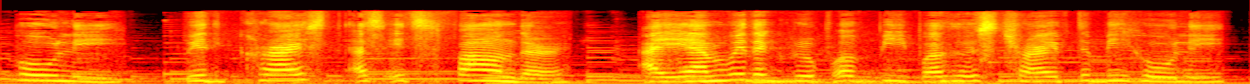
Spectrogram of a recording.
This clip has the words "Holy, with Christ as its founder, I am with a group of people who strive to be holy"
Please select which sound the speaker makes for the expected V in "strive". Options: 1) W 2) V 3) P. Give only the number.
2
